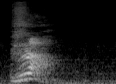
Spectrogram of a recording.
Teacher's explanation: जीवा हमारी कंपन कर रही है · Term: प्रकंपित व्यंजन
